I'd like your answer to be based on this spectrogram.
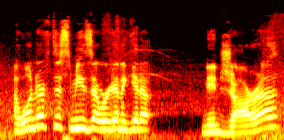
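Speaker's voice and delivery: ordinary talk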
